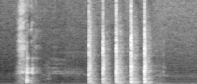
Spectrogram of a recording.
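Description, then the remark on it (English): Five firm knocks in a steady, evenly spaced rhythm, fairly loud, like knuckles rapping on a wooden door, preceded by a brief vocal sound. “It wasn't literally a knocking like that, but I sensed the Holy Spirit saying, go to the altar.”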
